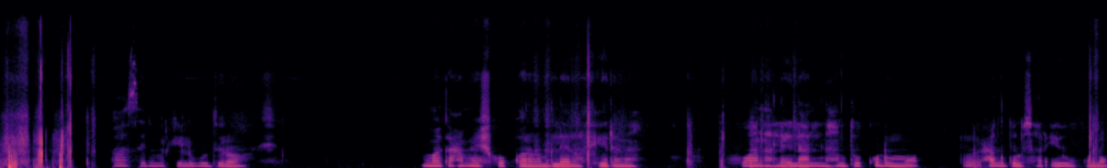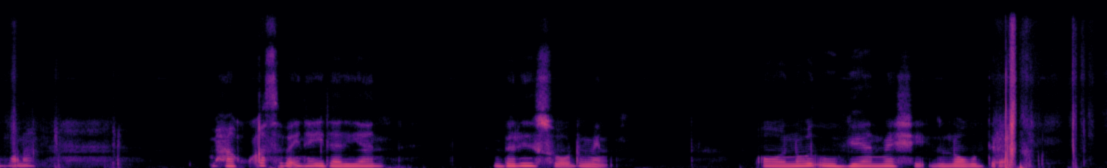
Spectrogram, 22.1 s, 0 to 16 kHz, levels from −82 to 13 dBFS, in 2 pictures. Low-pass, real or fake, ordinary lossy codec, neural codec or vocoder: 14.4 kHz; real; none; none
